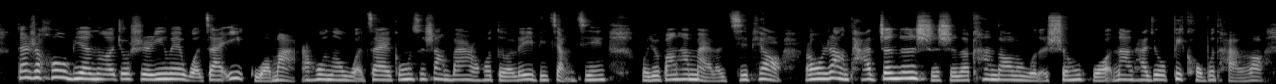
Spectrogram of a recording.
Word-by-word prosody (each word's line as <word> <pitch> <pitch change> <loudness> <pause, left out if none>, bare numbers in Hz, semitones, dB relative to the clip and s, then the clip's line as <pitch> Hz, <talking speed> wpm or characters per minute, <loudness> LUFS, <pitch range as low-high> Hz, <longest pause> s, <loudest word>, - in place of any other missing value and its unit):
但 310 +1 0
是 315 - +4
后 320 0 +1
边 260 -1 +5
呢， 240 -1 0
就 250 +1 0
是 240 -2 +1
因 250 +1 +6
为 250 -1 +4
我 180 -7 -1
在 210 +4 -1
异 280 +3 -1
国 160 -3 -3
嘛， 195 -4 -3
然 205 0 -6
后 230 +1 +1
呢， 210 -2 0
我 190 -2 -3
在 215 -2 -1
公 230 +3 0
司 240 +1 -4
上 240 -1 -2
班， 220 0 -4
然 200 -3 -5
后 210 +2 -4
得 185 -2 -3
了 200 +4 -3
一 230 +1 +2
笔 205 0 -4
奖 205 0 -4
金， 210 +2 -2 0.3
我 185 -1 -3
就 200 +2 0
帮 220 +3 -1
她 235 0 0
买 230 -8 +2
了 160 +2 -9
机 220 +6 -1
票， 245 +3 -1 0.2
然 235 +1 +3
后 255 - +6
让 265 -1 +4
她 230 +2 -3
真 270 +4 +5
真 285 +1 +6
实 250 -7 +4
实 190 0 +3
地 195 +1 -1
看 235 +3 -2
到 215 -1 -2
了 200 -1 -2
我 175 -2 -2
的 - - -8
生 210 +4 +1
活， 175 -6 -3
那 220 0 -2
她 205 0 -4
就 220 +1 0
闭 245 +5 -1
口 190 - -5
不 205 +4 -5
谈 165 -7 -8
了， 180 +4 -7
220 Hz, 295 characters per minute, -23 LUFS, 195-245 Hz, 0.3 s, 因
